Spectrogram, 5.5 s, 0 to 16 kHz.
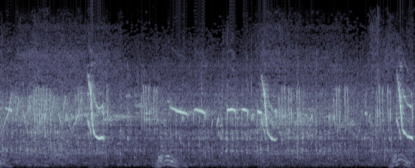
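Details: Manipur Fulvetta, also called Streak-throated Fulvetta, in the Mishmi Hills, Arunachal Pradesh, India, in April 2023. Thin high notes slide sharply downward and repeat about every two seconds. Lower arched notes sound between them over a steady high background hiss.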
